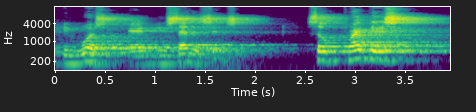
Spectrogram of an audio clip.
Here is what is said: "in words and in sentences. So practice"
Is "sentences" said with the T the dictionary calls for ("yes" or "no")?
no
